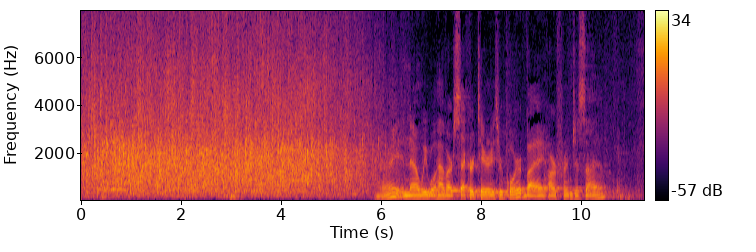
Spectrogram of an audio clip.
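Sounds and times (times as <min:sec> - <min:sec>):
audience applause: 0:00.0 - 0:06.5
speech: 0:06.6 - 0:10.6.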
